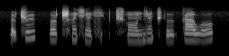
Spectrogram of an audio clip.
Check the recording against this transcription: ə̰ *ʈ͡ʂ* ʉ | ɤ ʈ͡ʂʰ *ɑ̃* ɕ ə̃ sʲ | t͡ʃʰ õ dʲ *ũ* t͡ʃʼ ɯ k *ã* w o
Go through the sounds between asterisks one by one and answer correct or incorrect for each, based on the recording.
correct, incorrect, incorrect, incorrect

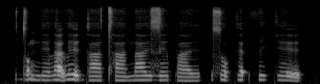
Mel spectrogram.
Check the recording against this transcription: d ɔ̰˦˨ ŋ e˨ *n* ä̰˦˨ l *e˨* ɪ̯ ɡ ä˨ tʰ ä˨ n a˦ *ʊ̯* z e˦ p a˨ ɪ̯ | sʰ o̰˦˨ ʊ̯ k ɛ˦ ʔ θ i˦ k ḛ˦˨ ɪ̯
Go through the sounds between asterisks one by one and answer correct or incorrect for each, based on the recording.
incorrect, incorrect, incorrect

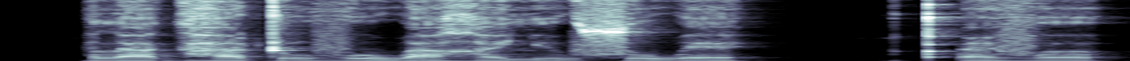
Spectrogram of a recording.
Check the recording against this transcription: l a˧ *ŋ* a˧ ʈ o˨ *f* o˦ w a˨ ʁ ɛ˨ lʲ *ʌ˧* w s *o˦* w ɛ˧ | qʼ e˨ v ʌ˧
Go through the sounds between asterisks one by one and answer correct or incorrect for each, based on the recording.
incorrect, incorrect, incorrect, correct

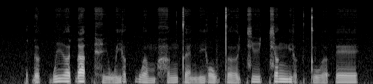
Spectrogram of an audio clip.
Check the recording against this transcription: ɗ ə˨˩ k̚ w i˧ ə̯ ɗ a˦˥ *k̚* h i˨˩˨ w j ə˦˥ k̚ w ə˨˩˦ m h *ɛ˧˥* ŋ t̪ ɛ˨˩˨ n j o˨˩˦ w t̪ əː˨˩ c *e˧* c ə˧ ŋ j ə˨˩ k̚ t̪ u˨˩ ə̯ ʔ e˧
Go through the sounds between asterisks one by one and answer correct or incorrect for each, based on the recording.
incorrect, incorrect, incorrect

